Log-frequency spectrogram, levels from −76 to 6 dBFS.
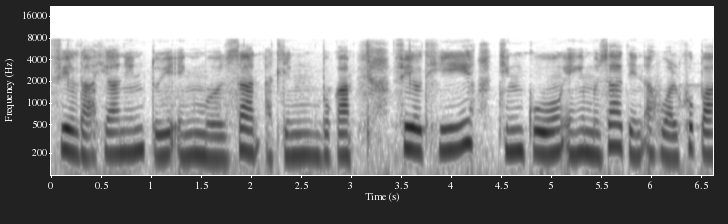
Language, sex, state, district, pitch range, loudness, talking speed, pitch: Mizo, female, Mizoram, Aizawl, 185-220 Hz, -18 LUFS, 190 wpm, 200 Hz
